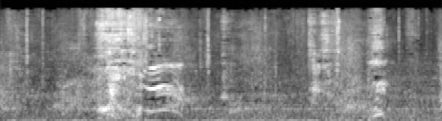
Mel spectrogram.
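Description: A creature snarls and growls up close.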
